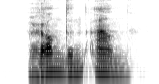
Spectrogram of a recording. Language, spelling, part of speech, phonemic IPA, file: Dutch, randen aan, verb, /ˈrɑndə(n) ˈan/, Nl-randen aan.ogg
- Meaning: inflection of aanranden: 1. plural present indicative 2. plural present subjunctive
